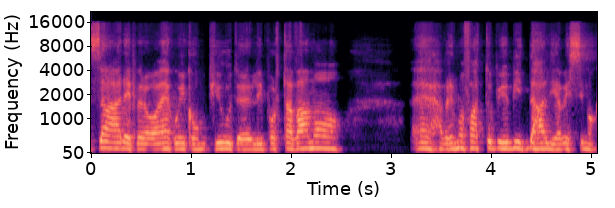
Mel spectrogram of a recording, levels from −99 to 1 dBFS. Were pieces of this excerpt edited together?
no; 0 cuts

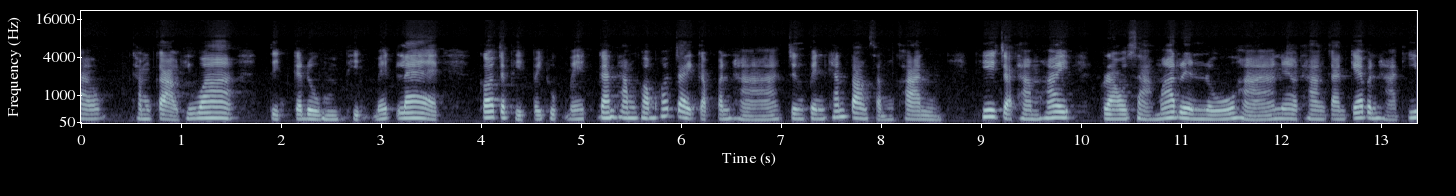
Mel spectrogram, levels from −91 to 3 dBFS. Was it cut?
yes; 1 cut; at 5.1 s

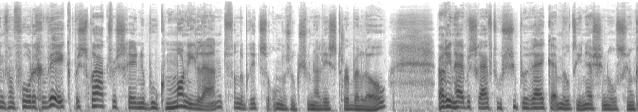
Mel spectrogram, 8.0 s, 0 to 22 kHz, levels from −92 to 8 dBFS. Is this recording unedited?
no; 2 cuts; at 1.3 s, 4.3 s

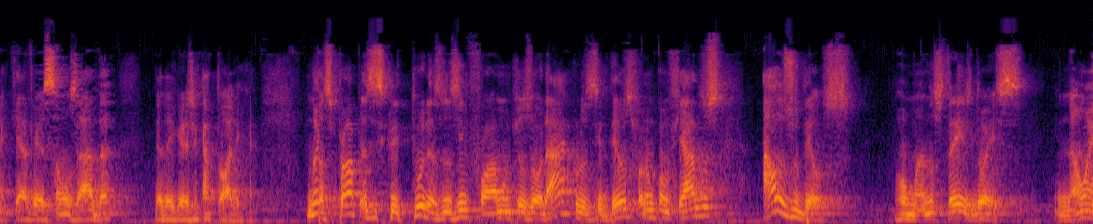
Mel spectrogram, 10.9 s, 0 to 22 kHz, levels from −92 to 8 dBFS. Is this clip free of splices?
no; 1 cut; at 3.2 s

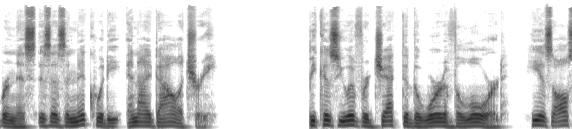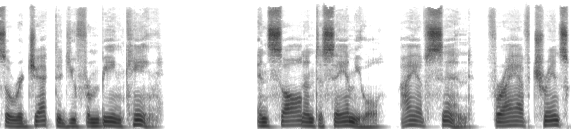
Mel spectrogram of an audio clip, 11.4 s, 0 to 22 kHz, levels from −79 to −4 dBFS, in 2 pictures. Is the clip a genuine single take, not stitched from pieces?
no; 1 cut; at 8.7 s

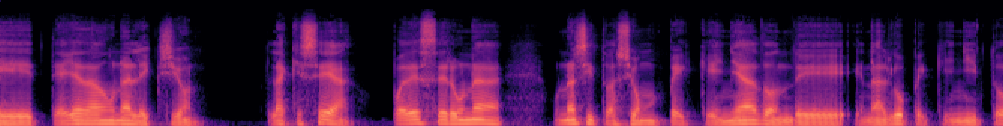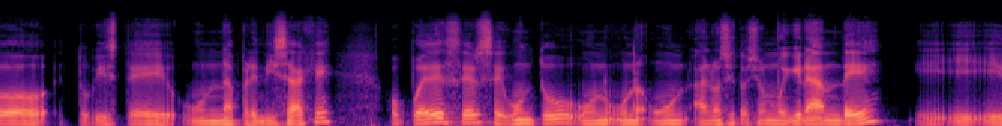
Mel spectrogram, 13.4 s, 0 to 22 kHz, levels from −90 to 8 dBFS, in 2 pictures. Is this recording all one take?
yes; 0 cuts

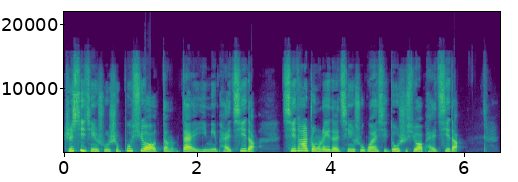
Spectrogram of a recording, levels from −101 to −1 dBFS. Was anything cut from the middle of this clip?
no; 0 cuts

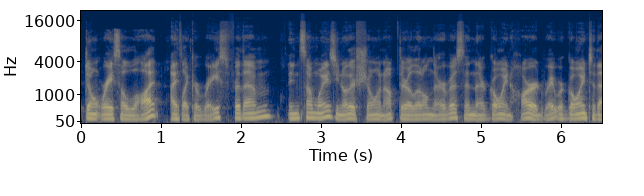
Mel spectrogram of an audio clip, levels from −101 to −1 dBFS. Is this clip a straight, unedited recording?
no; 2 cuts; at 1.2 s, 4.9 s

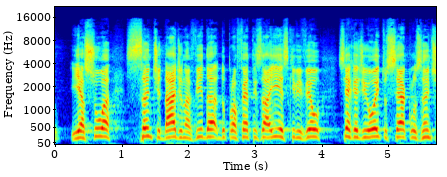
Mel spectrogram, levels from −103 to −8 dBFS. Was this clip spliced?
no; 0 cuts

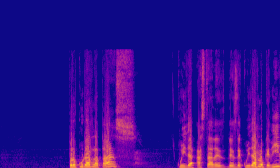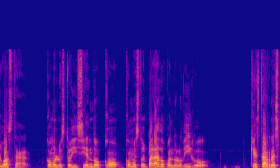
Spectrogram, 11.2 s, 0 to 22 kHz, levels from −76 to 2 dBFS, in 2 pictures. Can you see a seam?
no; 0 cuts

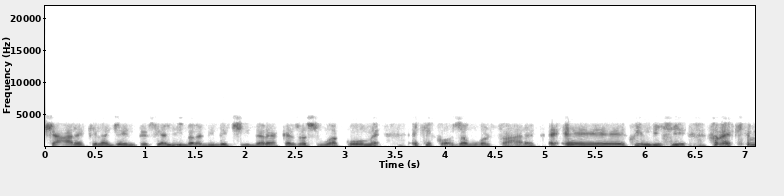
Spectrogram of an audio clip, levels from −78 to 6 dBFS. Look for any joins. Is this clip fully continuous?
no; 1 cut; at 5.0 s

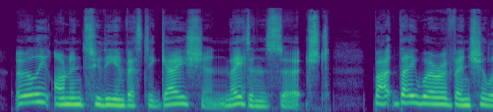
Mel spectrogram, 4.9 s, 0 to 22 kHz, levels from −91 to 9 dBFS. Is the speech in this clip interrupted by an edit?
yes; 1 cut; at 2.4 s

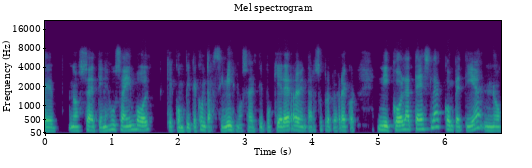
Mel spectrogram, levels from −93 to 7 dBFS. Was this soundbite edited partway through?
no; 0 cuts

